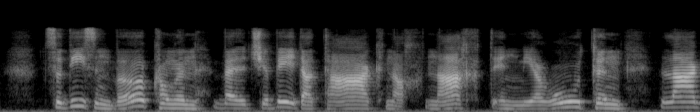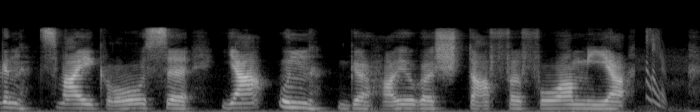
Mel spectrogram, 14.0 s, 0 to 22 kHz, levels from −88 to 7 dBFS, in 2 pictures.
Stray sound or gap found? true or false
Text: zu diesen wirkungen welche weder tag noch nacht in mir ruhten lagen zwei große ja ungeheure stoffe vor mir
true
